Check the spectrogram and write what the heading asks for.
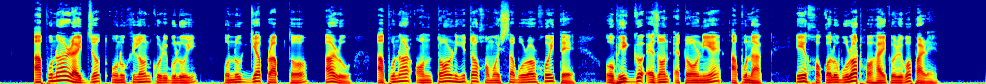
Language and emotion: Assamese, neutral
